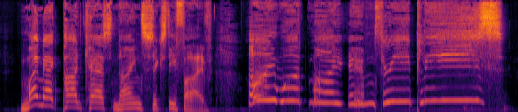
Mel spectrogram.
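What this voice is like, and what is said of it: Exaggerated high-pitched voice. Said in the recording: “high register ... do a high bitch voice”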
